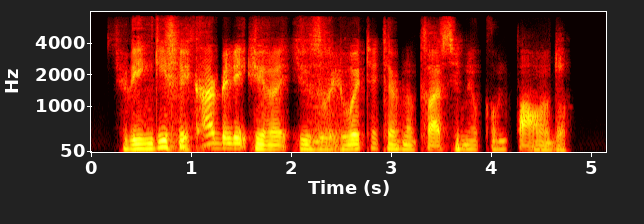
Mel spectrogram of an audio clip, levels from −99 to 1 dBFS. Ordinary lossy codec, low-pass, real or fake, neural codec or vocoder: AAC, 32 kbps; 7.2 kHz; fake; codec, 16 kHz, 0.5 kbps, X-Codec, HuBERT features, trained on general audio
